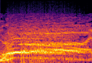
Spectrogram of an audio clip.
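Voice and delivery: long, loud pretend-bear roar; grizzly bear roar. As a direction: roar like a dad playing grizzly. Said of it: "on his two legs and goes".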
